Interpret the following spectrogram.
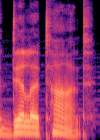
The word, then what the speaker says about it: dilettante: Another great noun, which is another one of my favorites, is a dilettante, and this word has 3 syllables, and there's kind of like a stress on that first and last syllable.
